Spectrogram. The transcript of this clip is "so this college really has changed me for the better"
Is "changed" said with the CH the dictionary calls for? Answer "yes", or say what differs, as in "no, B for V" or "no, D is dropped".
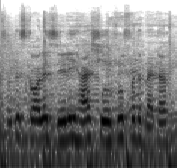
no, SH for CH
